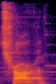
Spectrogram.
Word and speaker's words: Chara: Eventually, this character whom people have called Chara, or Kara, depending on your pronunciation.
